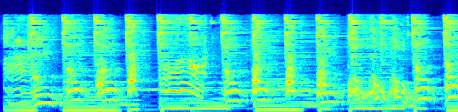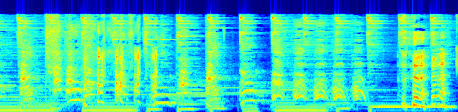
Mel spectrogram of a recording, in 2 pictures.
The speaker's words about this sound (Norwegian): Det er noen hunder som har lyst til å synge denne julesangen. Men hvilken julesang er det?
